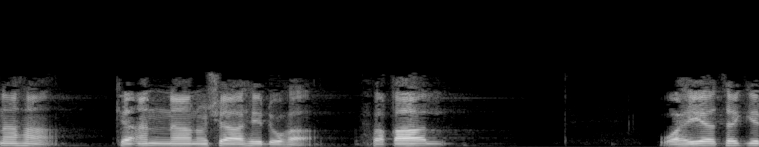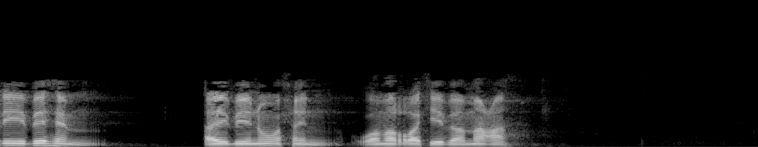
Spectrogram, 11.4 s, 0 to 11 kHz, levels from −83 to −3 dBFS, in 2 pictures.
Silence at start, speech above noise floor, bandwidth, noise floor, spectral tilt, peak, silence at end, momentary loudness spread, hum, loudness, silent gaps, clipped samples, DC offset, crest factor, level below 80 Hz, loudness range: 0 s; 53 dB; 5.8 kHz; -77 dBFS; -9.5 dB/octave; -6 dBFS; 1.85 s; 11 LU; none; -25 LUFS; none; under 0.1%; under 0.1%; 20 dB; -76 dBFS; 3 LU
